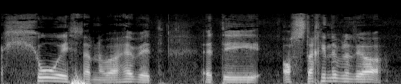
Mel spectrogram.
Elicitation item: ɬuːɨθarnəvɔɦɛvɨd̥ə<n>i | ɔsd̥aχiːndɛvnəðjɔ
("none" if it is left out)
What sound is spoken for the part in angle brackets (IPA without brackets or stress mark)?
d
